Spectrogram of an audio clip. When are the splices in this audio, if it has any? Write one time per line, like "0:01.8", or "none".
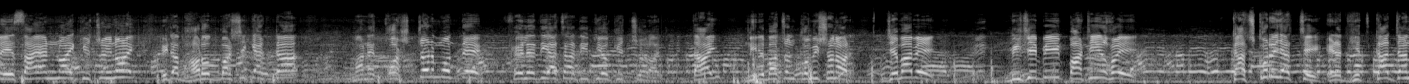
none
